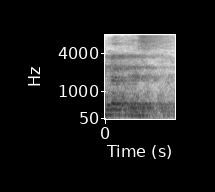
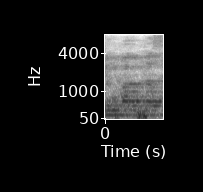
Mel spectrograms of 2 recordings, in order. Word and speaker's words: مقدس: اکثر طلباء یوں بولتے ہیں کہ مقدس, حالانکہ مقدس نہیں بلکہ مقدس ہے، دار عزت ہے۔ قرآن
